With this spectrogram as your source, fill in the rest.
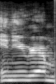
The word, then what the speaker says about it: Enneagram: So, long story short, Enneagram rhymes with pentagram.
